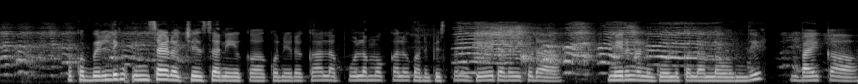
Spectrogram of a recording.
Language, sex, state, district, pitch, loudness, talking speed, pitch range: Telugu, female, Andhra Pradesh, Annamaya, 190 Hz, -21 LUFS, 145 wpm, 180-200 Hz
